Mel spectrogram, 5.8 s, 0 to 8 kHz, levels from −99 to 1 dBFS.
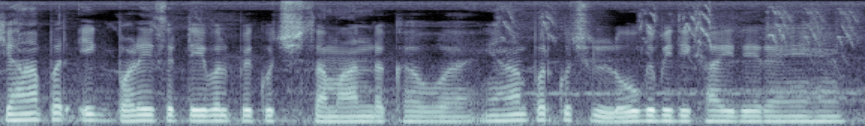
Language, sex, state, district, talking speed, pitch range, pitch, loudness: Hindi, male, Uttar Pradesh, Lucknow, 220 wpm, 115-135 Hz, 125 Hz, -16 LUFS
